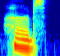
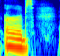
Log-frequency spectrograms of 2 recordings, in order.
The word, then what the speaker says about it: herbs: Now, I have been called out because I used to say herbs, because I just like to pronounce that H. I don't like that there's a silent H there. And that is the way you can pronounce it in Europe. They say herbs. In America, most people say herbs.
